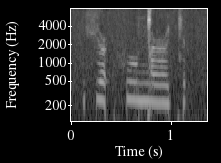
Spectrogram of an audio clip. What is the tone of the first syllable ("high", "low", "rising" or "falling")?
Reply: low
